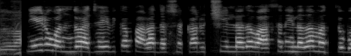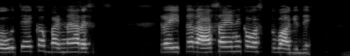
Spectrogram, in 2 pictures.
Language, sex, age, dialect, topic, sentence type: Kannada, male, 25-30, Mysore Kannada, agriculture, statement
